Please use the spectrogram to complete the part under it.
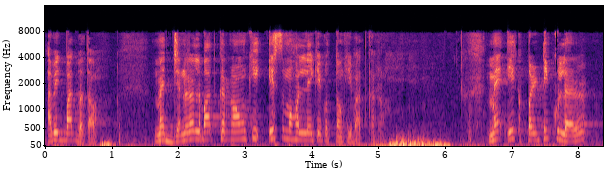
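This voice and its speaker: Slow-explaining man teaching English with a Hindi accent. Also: high-pitched, animated, pushed and bright, a little hiss or hum. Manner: explains slowly, reads English example sentences word by word. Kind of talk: live online class.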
